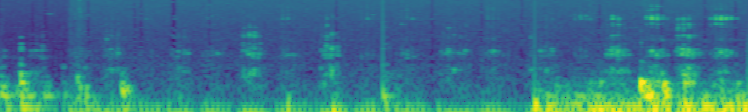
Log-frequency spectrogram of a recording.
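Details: Pet cat Maia purring close up indoors: a steady low rumble with soft breathy pulses, mixed with scratchy rustles as her claws sink into the bed, growing louder near the end.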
